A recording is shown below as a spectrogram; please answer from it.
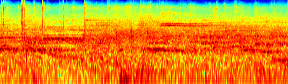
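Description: Indoor basketball game: a basketball bouncing on the hardwood gym floor, mostly in the first second or so, with short sneaker squeaks and players' voices, echoing in the large hall.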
